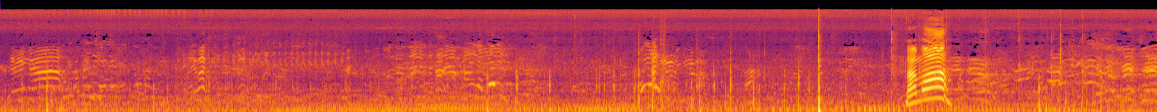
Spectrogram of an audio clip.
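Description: Girls shout and call out to each other across an open field.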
